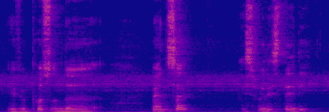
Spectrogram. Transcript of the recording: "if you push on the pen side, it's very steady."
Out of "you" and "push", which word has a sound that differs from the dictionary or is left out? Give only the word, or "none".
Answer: push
